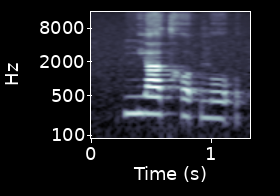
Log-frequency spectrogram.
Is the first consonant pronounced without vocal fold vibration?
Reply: no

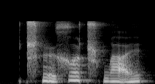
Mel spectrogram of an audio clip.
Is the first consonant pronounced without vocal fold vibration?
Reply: yes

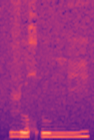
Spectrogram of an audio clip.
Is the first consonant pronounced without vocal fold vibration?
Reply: no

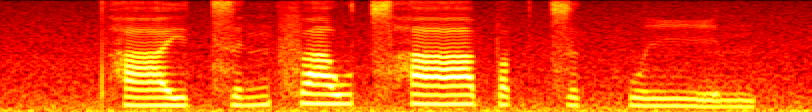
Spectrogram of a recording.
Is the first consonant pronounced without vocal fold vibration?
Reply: yes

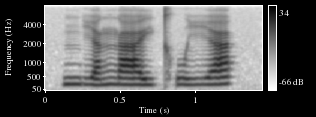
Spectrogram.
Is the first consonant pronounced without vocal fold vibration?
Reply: no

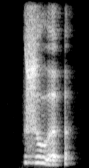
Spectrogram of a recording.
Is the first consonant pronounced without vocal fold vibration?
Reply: no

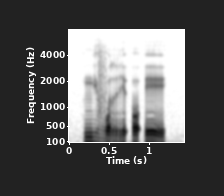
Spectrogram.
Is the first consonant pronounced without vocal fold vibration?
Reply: no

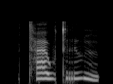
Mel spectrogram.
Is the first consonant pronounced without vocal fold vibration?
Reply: yes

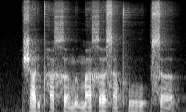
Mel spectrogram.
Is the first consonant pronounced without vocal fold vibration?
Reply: yes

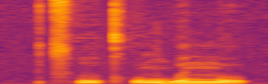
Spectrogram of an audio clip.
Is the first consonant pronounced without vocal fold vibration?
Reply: yes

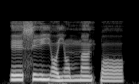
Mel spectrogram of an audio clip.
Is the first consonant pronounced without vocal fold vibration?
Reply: yes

